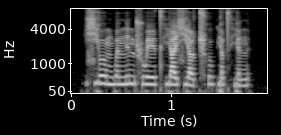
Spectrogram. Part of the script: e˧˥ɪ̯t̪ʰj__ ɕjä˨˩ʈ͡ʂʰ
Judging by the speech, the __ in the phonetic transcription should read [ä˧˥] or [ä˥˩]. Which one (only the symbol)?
ä˧˥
